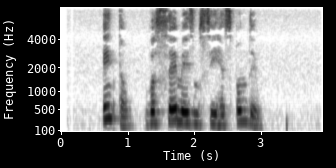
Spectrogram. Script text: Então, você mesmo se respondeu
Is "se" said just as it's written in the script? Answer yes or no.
yes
